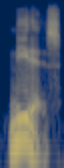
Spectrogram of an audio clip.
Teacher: And the D at the end of need links right into is and softens.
